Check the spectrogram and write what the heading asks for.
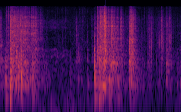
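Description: A small step ladder scraping and knocking against the rim of a concrete hatch as it is lowered into the hole, in a rough scrape at the start and two short clatters a little over a second in.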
